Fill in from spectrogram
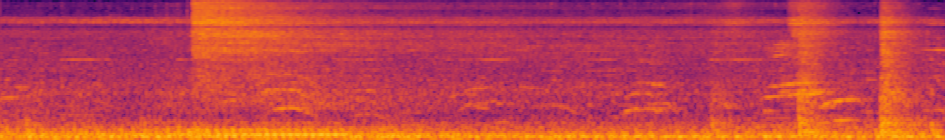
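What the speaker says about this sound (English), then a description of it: "The big truck is leaving." A big truck pulls away at a north-south commuter railway worksite, its low engine rumble running throughout with short bursts of hiss. Someone talks over it most of the time.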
